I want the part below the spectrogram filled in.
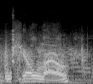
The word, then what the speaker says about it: Show Low: Write CAJI, C-A-J-I, Box Sholo, that's spelled S-H-O-W-L-O-W, Arizona 85901.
